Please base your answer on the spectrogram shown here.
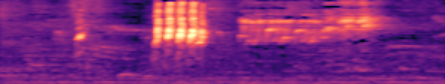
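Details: Flamboyan bird song used as a lure to prompt caged birds to sing, in a Tledekan Jati style: a faint high note, then a fast, loud, high trill of about six rapid notes lasting under half a second, then a thin hiss.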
